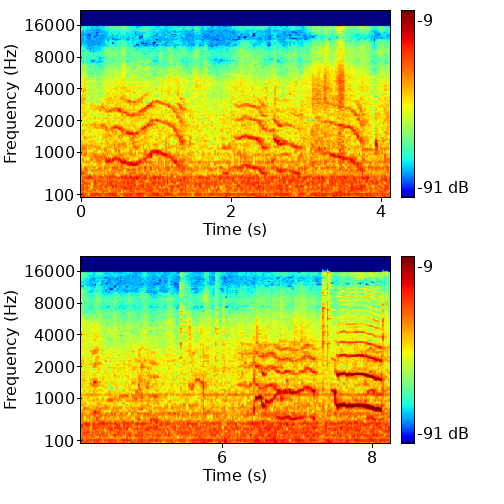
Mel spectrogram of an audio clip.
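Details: Day-old Rottweiler puppy crying while its tail and dewclaws are done: a few high, wavering squeals that rise and fall, quieter at first and then louder near the end, over a steady low hum.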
